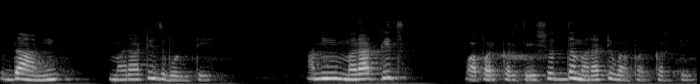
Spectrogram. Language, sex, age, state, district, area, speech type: Marathi, female, 45-60, Maharashtra, Hingoli, urban, spontaneous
